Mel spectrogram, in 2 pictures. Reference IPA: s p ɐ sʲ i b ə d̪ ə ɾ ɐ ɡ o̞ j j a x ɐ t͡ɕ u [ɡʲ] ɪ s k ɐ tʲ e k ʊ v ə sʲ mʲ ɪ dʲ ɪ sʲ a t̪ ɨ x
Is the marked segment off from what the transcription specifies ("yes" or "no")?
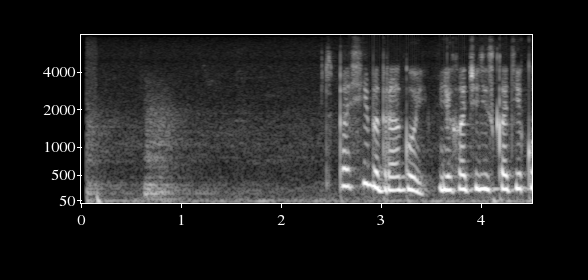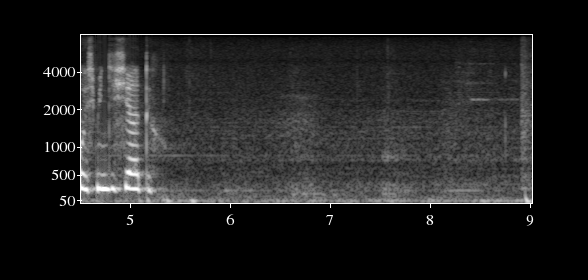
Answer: yes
